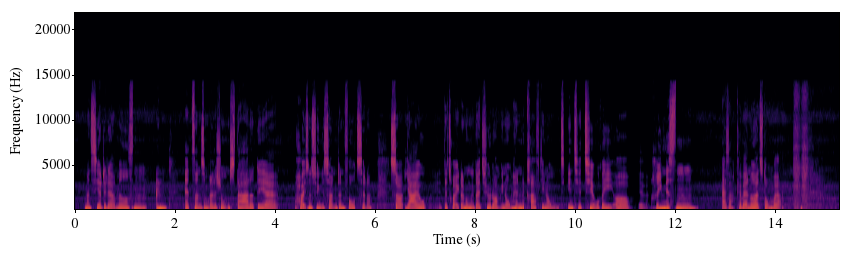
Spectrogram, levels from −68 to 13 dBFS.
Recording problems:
hiss; faint; throughout; 20 dB below the speech

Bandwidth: 14.5 kHz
